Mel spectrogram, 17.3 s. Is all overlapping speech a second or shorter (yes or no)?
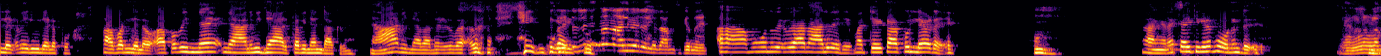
yes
